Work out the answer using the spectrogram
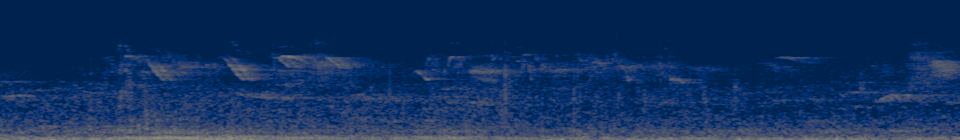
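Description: Small birds chirping: quick, short calls that slide down in pitch, starting about a second in and coming on and off after that, over a steady low rumble.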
